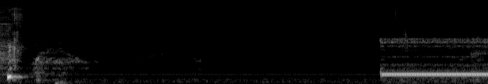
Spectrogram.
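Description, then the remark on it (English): A brief rustle and soft breathy noise, then near-silence. An outgoing phone call to a grandmother's home line then starts ringing, and its steady electronic ringback tone holds, clear and even, to the end. “It's ringing.”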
